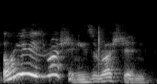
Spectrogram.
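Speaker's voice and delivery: mocking claim of ownership, high burst then back down; mock proud Russian. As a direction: lampoon the proud claim, high and loud at the start.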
